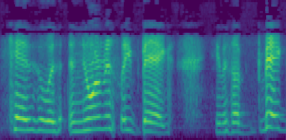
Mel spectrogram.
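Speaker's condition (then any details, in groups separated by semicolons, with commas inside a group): Cerebral palsy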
